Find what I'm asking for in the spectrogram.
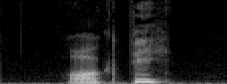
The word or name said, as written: rugby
